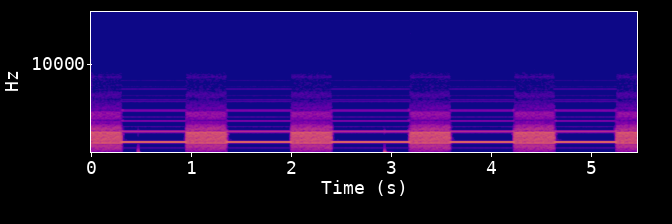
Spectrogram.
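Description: A steady high electronic tone, broken by a short burst of hiss about once a second.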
